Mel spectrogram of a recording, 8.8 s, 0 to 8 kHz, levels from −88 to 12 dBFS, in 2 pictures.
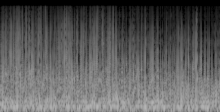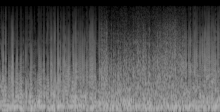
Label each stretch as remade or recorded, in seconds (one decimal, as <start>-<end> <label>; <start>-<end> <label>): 0.0-6.4 remade; 6.4-8.1 recorded; 8.1-8.8 remade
